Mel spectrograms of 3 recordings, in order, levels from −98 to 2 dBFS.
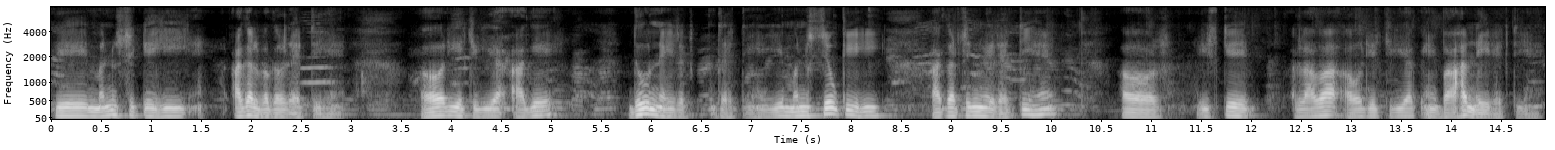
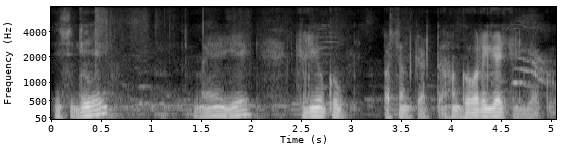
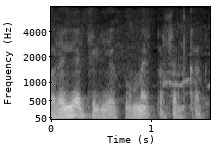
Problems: constant background noise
